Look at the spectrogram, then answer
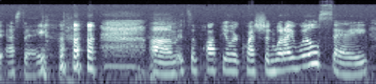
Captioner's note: laugh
